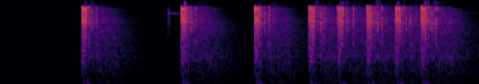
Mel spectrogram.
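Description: Loud gunshots from a firearm in the tactical shooter Ready Or Not, fired at a trap: a few separate sharp blasts, then a rapid burst of several close shots, with no talk.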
